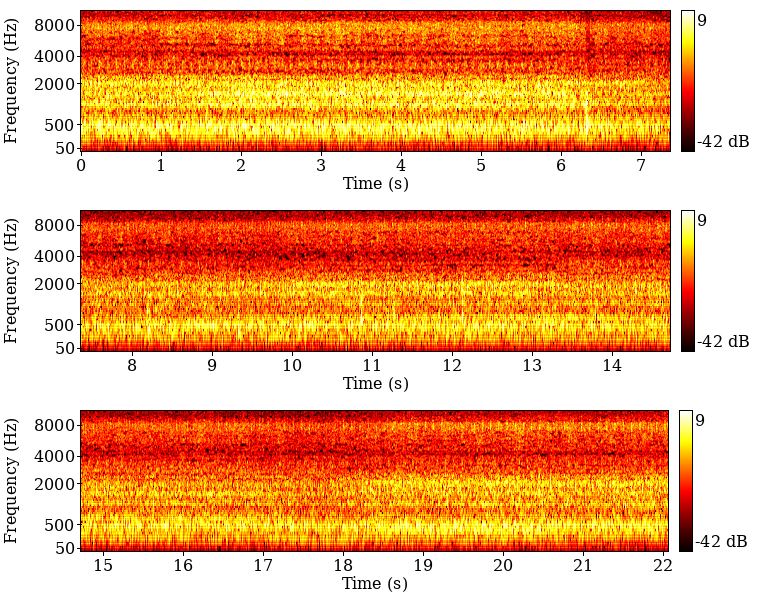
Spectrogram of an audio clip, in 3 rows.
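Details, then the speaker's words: VW Polo 9N with a 1.2L AZQ engine idling with a dry whirring rasp and faint whine from the accessory-belt idler pulley bearing; the noise remained after WD-40 was sprayed, then went away. "I sprayed a bit of WD40 but it's the noise is still there after some time it went away"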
